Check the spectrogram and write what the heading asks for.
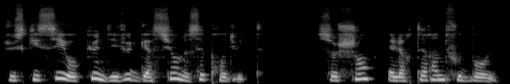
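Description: A woman narrator gives a quick-witted male reporter, his storybook lines lifted slightly in pitch and pushed louder than the narration. The tone stays mellow and dark throughout. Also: animated, close to an everyday voice. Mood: proud. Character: male journalist, brisk and wry.

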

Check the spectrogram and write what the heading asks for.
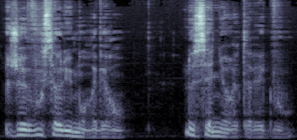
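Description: A man's voice: on the low side, animated, a little fast, warm tone, breathy edge. A man voicing a young male angel messenger who speaks eloquently and preaches. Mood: brisk. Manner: solemn, sermonizing delivery.

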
